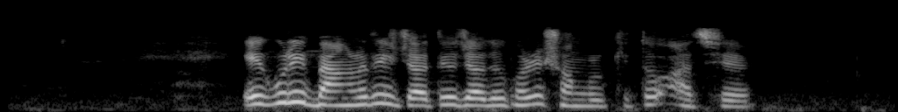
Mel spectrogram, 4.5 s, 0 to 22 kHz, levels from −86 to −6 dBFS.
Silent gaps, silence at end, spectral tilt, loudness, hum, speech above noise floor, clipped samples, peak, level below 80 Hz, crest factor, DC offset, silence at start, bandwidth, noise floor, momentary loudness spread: none; 0.75 s; -3 dB/octave; -31 LUFS; none; 40 dB; under 0.1%; -14 dBFS; -74 dBFS; 18 dB; under 0.1%; 1.2 s; 8 kHz; -71 dBFS; 12 LU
